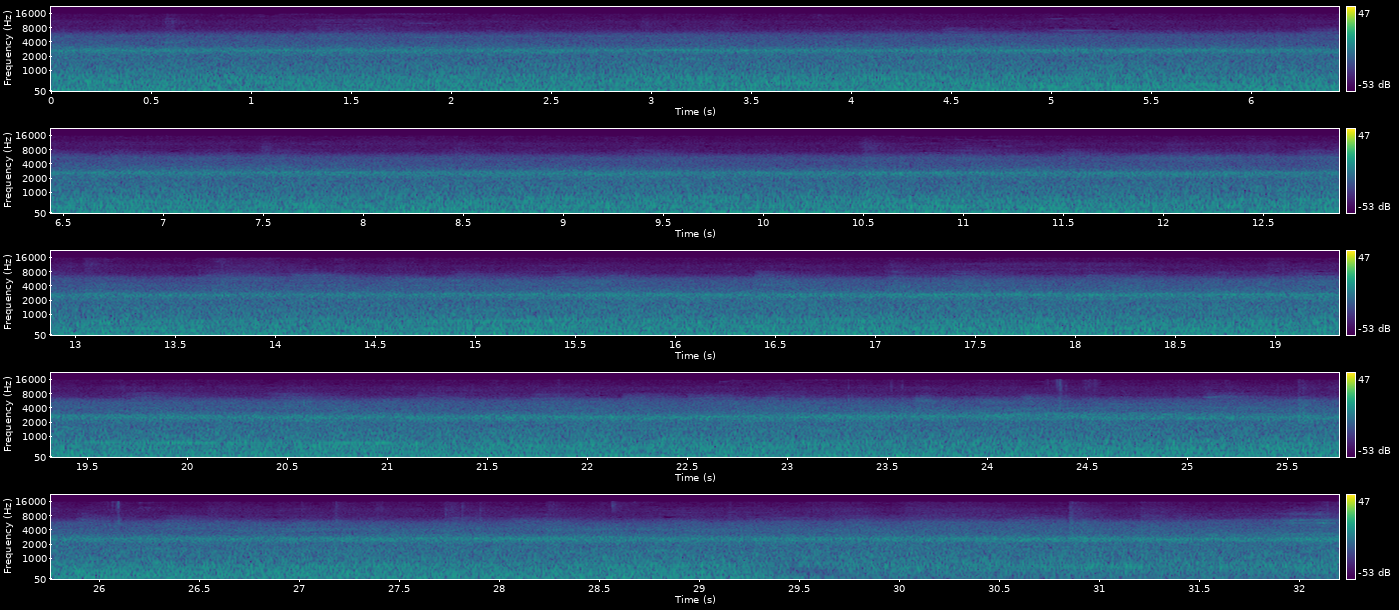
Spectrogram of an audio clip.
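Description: Steady background noise of a large exhibition hall: a constant low hum under an even hiss, with no distinct voices or machine strokes. The low hum drops away just before the end.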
